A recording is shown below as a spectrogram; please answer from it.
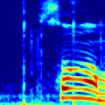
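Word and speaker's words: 성함: গেলাম এবার দেখেন সংহাম সংম মানে কি নাম সংম মানে নাম এখানে হিউতের উচ্চারণ বলি তো হিউতের উচ্চারণটা আমি বলবো না এটা উচ্চারণ করে না অরজিনালি তো আপনি অল্প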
